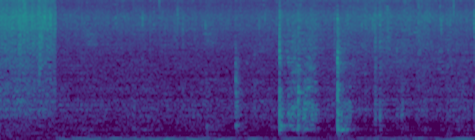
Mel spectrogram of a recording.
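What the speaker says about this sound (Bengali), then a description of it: "এবার ভালো করে কষার পালা, ভালো করে কষে তারপরে দেখাচ্ছি।" Ginger paste, cumin powder, Kashmiri chilli powder and green chillies sizzle in hot oil in a pan, with a constant frying hiss, a low hum and a few sharp scraping stirs, close and without talk.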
